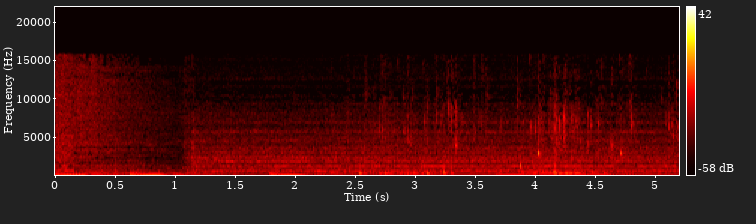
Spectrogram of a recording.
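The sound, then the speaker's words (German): Water pours steadily from a running tap, a continuous hiss and splash with a few low thumps near the start and small bubbling spatters throughout, no voices. “Wasserhahn auf, Kopf drunter, Durst löschen.”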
